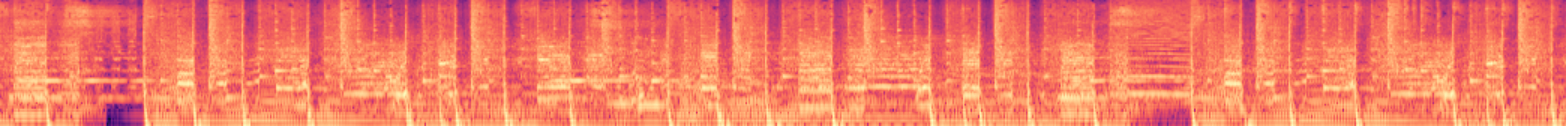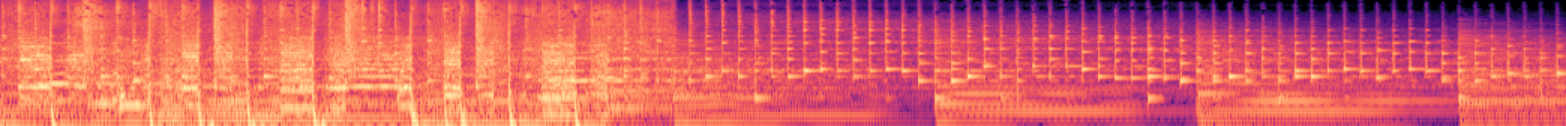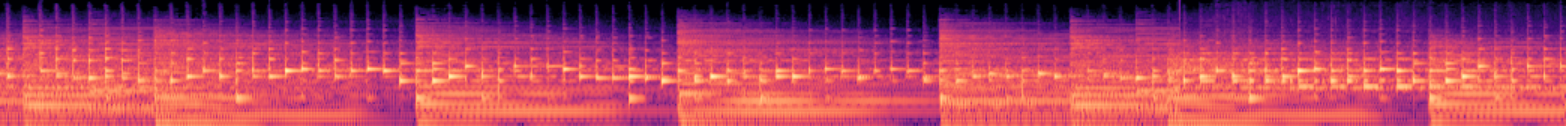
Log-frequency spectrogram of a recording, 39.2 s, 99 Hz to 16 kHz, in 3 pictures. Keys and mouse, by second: 0.4 click, 3.8 click, 4.9 ctrl+g, 8.7 right click, 9.4 click, 11.0 click, 15.9 click, 17.5 click, 18.4 ctrl+t, 19.1 click, 19.8 click, 20.3 click, 24.7 click, 28.7 right click, 29.6 click, 31.8 click, 32.7 ctrl+t, 33.2 shift+click, 35.7 click, 36.3 click, 37.9 click.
